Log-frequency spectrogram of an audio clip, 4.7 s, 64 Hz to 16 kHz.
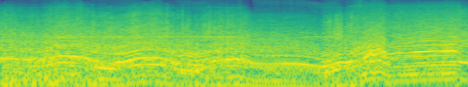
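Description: A V12 Formula 1 car's engine blips its throttle on downshifts while braking.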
